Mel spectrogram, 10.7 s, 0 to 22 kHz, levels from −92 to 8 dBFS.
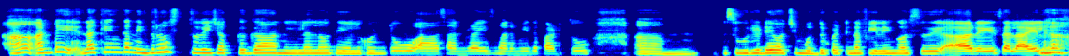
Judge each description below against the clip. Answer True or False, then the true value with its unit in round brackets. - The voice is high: True (210 Hz)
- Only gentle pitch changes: False (3.1 semitones)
